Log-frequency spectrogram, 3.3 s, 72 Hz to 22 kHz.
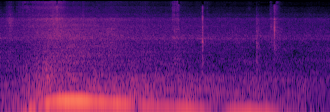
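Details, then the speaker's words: Petrol car after fixing cylinder 4 misfire (coil/plug checked, code cleared, check engine light off): engine idles with a steady low hum, no stumble or heavy vibration, even with air-conditioning on. "Ayan, maganda na yung kanyang idle oh. kahit naka-aircon Ja."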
